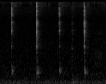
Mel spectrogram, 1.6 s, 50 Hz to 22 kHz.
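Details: Audi A4 B5 early prefacelift turn signal relay and hazard switch, working again after cleaning fouled contacts; crisp, even clicks about three per second over a quiet background, flasher relay cycling normally.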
